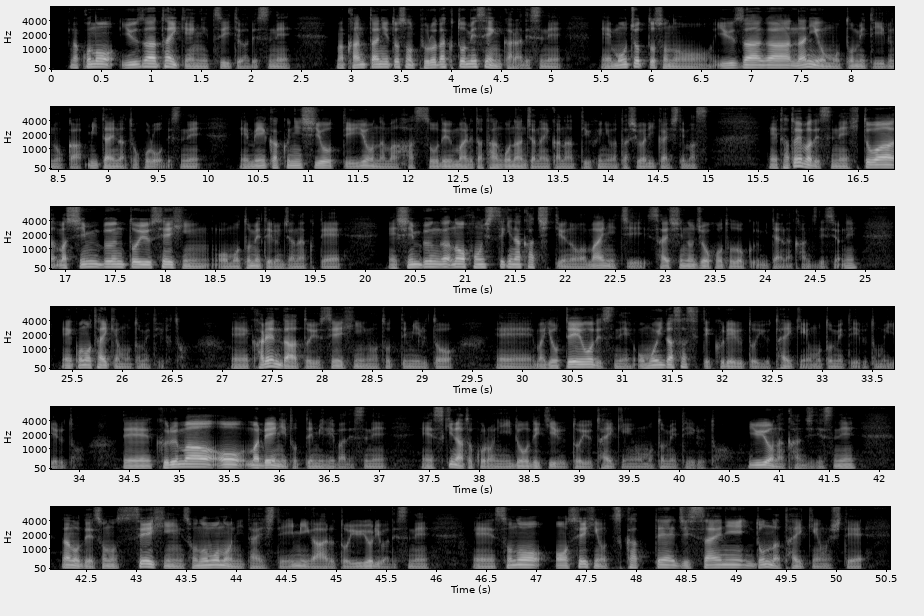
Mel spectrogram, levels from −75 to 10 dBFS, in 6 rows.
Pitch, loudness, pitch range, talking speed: 80 Hz, -24 LUFS, 70-110 Hz, 405 characters per minute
